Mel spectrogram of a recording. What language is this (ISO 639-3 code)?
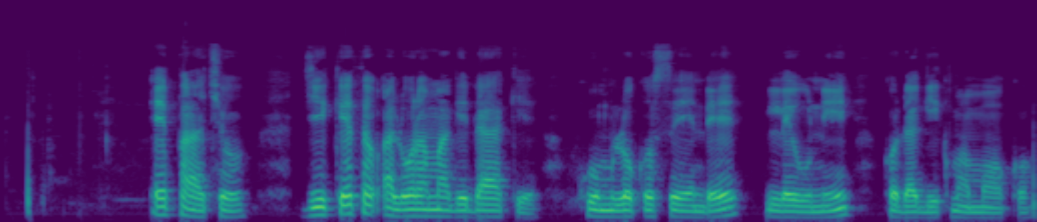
luo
